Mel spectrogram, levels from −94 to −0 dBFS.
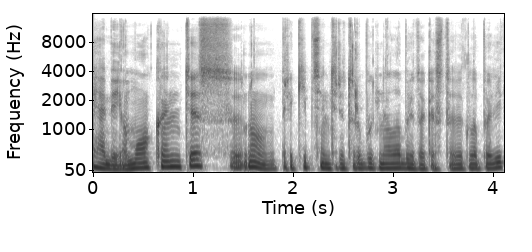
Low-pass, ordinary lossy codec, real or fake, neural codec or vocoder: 14.4 kHz; AAC, 96 kbps; real; none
